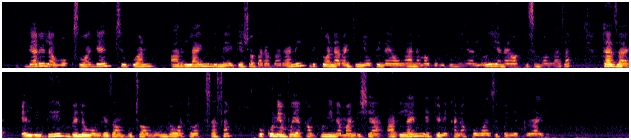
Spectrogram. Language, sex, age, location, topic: Swahili, female, 36-49, Nairobi, finance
